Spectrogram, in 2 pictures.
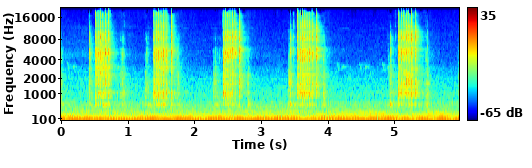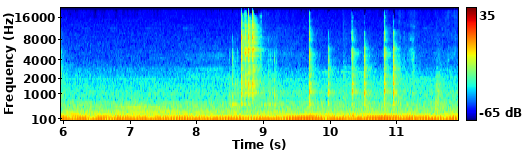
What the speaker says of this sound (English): Since this upper bolt's only a 5/16, I'm only going to torque it to 15 foot-pounds.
